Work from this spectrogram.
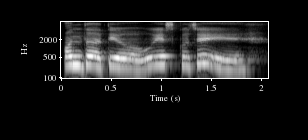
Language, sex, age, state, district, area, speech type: Nepali, female, 45-60, West Bengal, Darjeeling, rural, spontaneous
